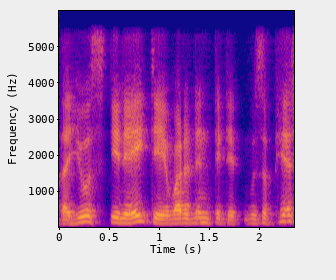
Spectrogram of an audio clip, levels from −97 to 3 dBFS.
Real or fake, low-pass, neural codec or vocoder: fake; 5.4 kHz; codec, 16 kHz, 0.2 kbps, FocalCodec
